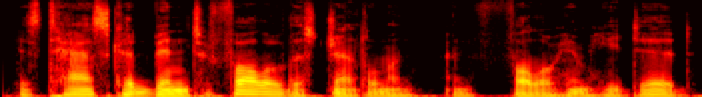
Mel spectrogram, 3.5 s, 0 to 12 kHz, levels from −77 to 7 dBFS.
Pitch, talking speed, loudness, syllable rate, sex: 80 Hz, 220 wpm, -21 LUFS, 5.2 syllables/s, male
